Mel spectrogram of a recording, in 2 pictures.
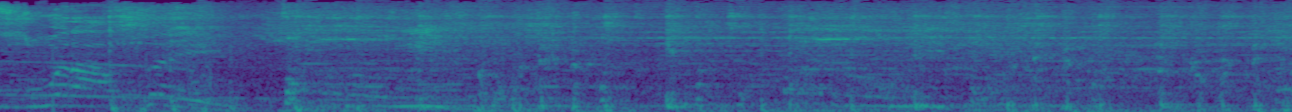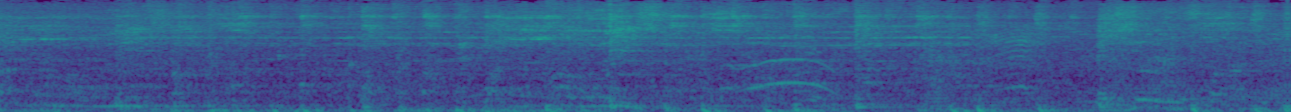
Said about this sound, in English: We're in the middle of Market Street, in and out of the cars, in and out of Muni. People seem really happy to be out here like this.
